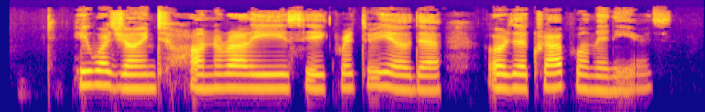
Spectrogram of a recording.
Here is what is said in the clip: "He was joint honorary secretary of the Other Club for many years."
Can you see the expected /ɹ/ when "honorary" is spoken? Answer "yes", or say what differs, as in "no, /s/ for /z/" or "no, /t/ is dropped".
no, /l/ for /ɹ/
